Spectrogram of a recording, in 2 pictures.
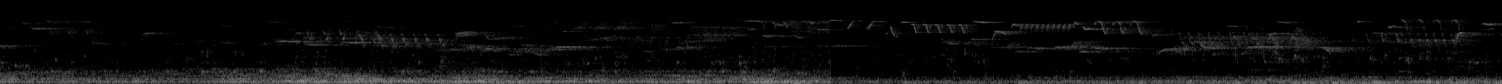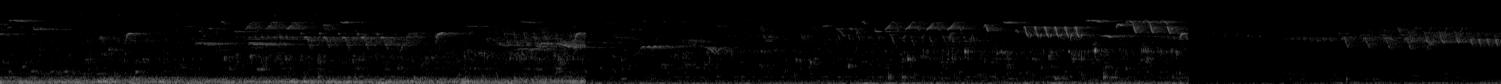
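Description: Woodland songbirds singing and chirping, many short high calls overlapping, over a low rumble that drops away in sudden steps about eight, twenty-one and twenty-seven seconds in.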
